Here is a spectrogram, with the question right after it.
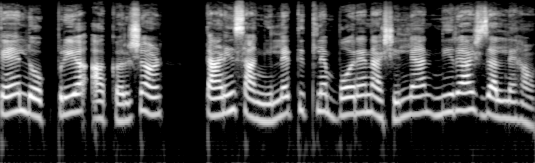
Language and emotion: Goan Konkani, sad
